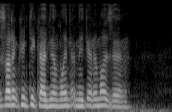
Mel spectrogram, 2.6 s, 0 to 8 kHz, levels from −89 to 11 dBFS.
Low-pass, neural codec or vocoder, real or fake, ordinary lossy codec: 7.2 kHz; autoencoder, 22.05 kHz, a latent of 192 numbers a frame, VITS, trained on many speakers; fake; Opus, 32 kbps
